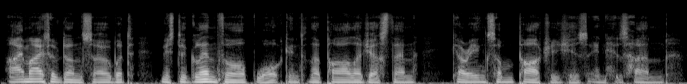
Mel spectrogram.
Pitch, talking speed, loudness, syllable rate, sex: 100 Hz, 175 wpm, -22 LUFS, 4.7 syllables/s, male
